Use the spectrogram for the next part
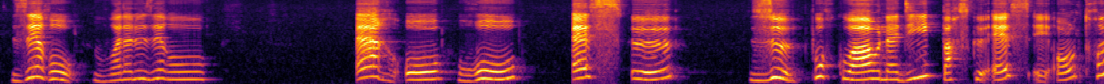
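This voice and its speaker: A woman from Morocco teaches a reading lesson to small children. Her voice sits high and she goes very slowly, saying each syllable and word twice. Her delivery is patient and deliberate. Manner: slow, deliberate, repeating each sound and word. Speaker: primary school teacher.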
